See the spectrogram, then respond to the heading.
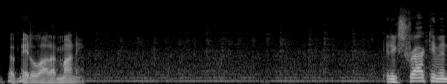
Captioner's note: carts rumble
